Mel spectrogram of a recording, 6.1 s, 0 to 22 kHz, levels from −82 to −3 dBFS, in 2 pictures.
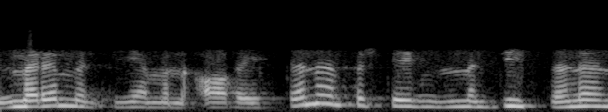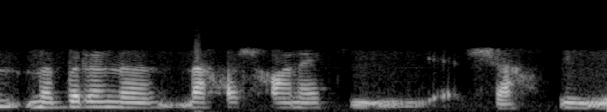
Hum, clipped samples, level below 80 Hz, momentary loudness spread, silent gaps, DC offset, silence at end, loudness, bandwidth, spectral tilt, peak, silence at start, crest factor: none; under 0.1%; -74 dBFS; 8 LU; none; under 0.1%; 0 s; -29 LUFS; 4.7 kHz; -9 dB/octave; -10 dBFS; 0 s; 18 dB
